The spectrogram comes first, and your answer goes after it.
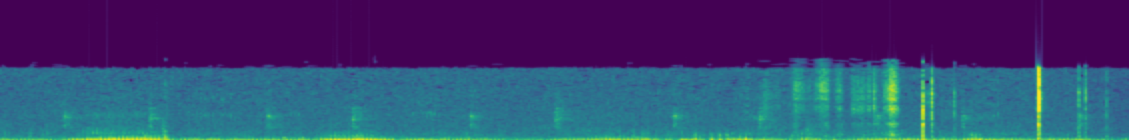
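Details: A pet cat sleeping and dreaming snores with low, rasping breaths that rise and fall roughly every one and a half seconds. Soft room hush fills the gaps, and a few faint clicks sound near the end.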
